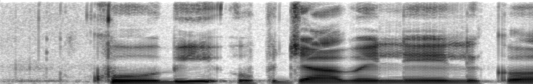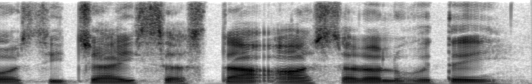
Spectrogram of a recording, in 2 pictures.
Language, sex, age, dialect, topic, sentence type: Maithili, male, 41-45, Southern/Standard, agriculture, question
